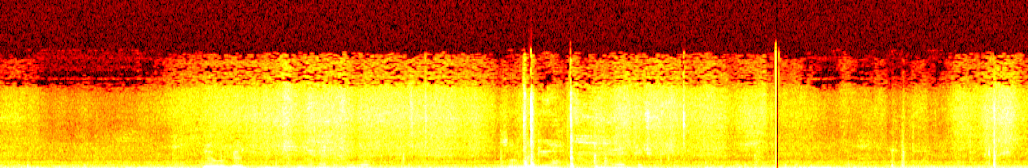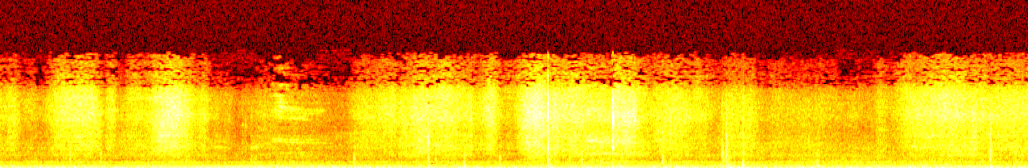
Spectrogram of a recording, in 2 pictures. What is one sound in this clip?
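Tyres roll and hiss over a wet road.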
